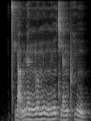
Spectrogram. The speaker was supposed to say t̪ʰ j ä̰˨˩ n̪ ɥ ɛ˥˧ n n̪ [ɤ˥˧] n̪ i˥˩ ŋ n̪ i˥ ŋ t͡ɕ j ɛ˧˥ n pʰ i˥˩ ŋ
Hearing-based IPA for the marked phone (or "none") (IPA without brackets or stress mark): ɤ˥˧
